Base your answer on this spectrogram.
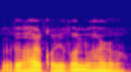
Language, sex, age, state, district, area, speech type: Assamese, male, 18-30, Assam, Dhemaji, rural, spontaneous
